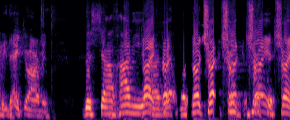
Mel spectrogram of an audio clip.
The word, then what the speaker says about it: Shamkhani: Shamkhani Thank you. I can't do the right. Forgive me. Thank you, Armin. The Shamkhani No, try try try try it.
